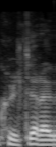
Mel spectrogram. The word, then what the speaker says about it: 글자: 번역하고 조금 관계없는 얘기인데 나는 주홍 글자라 그럴 때 글자라고 된소리를 써야 된다고 봐.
